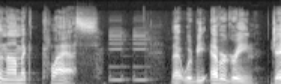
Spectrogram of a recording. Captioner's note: buzzer dings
